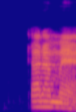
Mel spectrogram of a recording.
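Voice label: "karamel", Malay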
